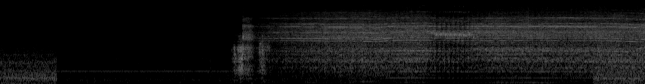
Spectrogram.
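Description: A power drill bores holes in wood for French cleats, starting with a sharp bite and then settling into a steady, continuous whir that runs for several seconds before cutting off, heard close with no talking.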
